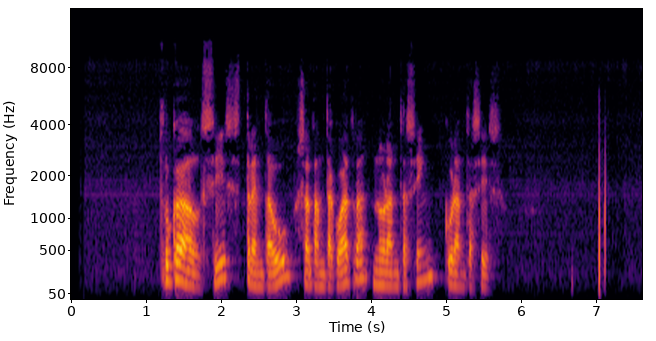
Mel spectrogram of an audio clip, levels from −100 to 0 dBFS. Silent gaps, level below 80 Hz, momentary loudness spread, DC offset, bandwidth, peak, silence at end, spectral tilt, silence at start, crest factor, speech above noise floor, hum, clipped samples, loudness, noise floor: none; -78 dBFS; 18 LU; under 0.1%; 8.6 kHz; -4 dBFS; 2.1 s; -7.5 dB/octave; 1.2 s; 24 dB; 49 dB; none; under 0.1%; -26 LUFS; -74 dBFS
